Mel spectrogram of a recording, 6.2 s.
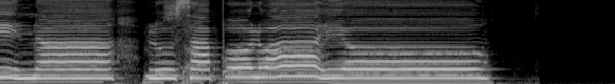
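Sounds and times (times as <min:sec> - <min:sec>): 
alto choir singing: 0:00.1 - 0:04.9.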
